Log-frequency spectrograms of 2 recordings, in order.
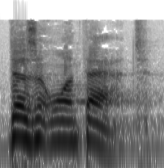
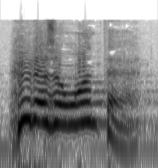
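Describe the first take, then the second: First: Said in the usual way. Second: High, insistent. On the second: Acted. Repeated rhetorical question, preached harder.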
